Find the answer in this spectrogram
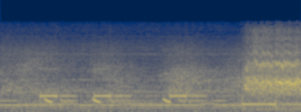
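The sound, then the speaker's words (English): Race car engine revving up at the start of a racing video game demo with a supercharger: a steady droning engine note with a few short chirping squeals, then a louder, brighter surge near the end. “Prepare to race. All right, I'm holding down my accelerator now.”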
